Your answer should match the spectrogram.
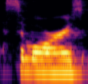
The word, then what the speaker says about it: s'mores: to say about it I'm staying s'mores the way I say s'mores and I'm gonna say it again sir Mars s'mores there's it's not four syllables I do love them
